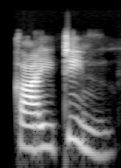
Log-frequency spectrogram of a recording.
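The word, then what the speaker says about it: chitin: আর ফাঙ্গাসের ক্ষেত্রে প্রধান উপাদান সেল ওয়ালের সেটা হচ্ছে কাইটিন, ঠিক আছে, উচ্চারণ হচ্ছে কাইটিন।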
